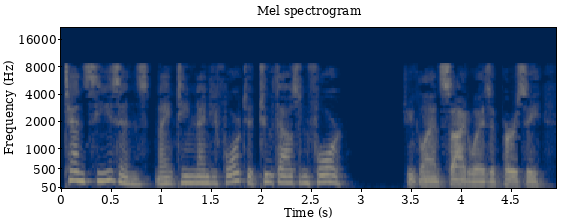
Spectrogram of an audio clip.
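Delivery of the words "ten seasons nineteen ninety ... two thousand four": high-pitched creature reeling off facts; harpy trivia recital. A narrator's reading.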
